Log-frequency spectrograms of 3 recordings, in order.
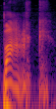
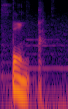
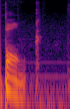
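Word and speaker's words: Bąk: this surname pronounced pop is his surname pronounced Bonk because I swear the a with the hook makes an Ong sound great what's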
